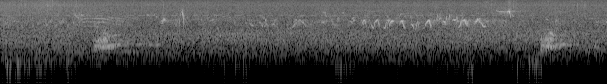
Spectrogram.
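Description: Birds chirping outdoors: a quick run of short high chirps through the middle, over steady faint background noise, with two brief louder calls, one about a second in and one near the end.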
